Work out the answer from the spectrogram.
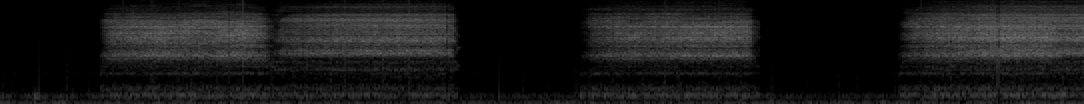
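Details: Wild barn owl nestling in a nest box, devouring a gerbil: long breathy hissing screeches, one almost two seconds, broken by brief pauses, with faint scuffling underneath.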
